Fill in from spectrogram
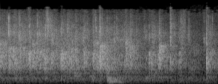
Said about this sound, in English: So I just wanted to chip that in, that we are a generous church. Is that okay? Let's give ourselves another big round of applause.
